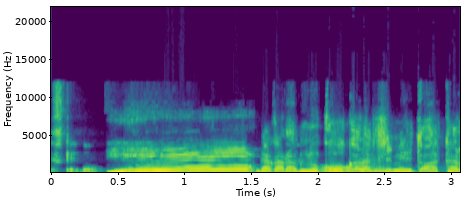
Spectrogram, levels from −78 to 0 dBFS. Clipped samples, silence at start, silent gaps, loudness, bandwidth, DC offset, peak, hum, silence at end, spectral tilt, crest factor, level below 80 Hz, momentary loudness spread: under 0.1%; 0 s; none; -9 LUFS; 12.5 kHz; under 0.1%; 0 dBFS; none; 0 s; -5 dB/octave; 8 dB; -46 dBFS; 5 LU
